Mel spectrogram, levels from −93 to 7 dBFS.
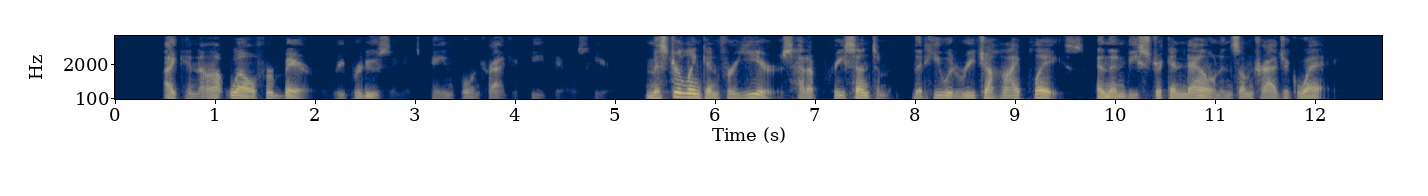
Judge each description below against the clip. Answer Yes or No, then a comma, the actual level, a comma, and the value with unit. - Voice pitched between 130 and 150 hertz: No, low, 115 Hz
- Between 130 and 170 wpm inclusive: Yes, average, 165 wpm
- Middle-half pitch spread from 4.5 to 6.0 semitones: No, average, 3.8 semitones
